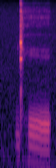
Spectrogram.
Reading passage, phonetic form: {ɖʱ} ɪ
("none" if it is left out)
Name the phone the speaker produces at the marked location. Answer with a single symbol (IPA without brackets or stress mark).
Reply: ɖʱ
